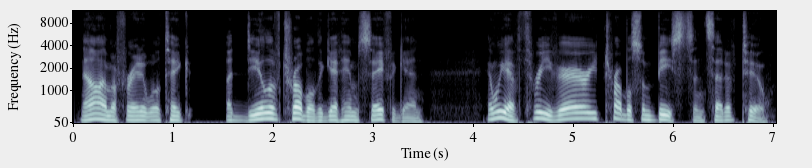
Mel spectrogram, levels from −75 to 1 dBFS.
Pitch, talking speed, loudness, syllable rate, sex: 130 Hz, 215 wpm, -17 LUFS, 5.8 syllables/s, male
